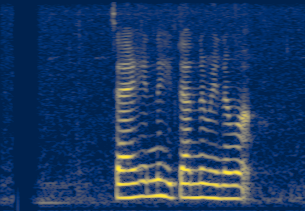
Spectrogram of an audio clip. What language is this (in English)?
Sinhala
